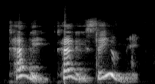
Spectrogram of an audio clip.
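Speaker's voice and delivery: high echo of her call for help; a mild imitated high plea, save me; imitating her cry. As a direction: lightly mimic her frightened call. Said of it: "You called".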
